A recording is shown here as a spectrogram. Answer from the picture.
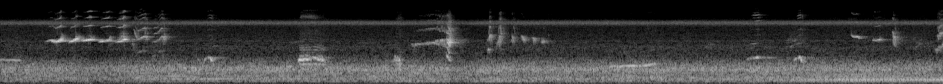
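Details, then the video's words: Pied butcherbird singing from a veranda in Australia, weaving mimicry of other Australian birds into its song: bright high whistles, quick trilled notes and sharp clicks in scattered bursts, over a constant thin high hum. "Mimicry of the pied butcherbird"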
